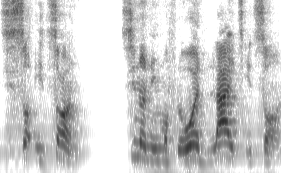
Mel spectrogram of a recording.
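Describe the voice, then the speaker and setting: A man speaks in a high pitch. Music plays in the background. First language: Kongo. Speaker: religious commentator. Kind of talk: online lecture. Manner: halting, repetitive.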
